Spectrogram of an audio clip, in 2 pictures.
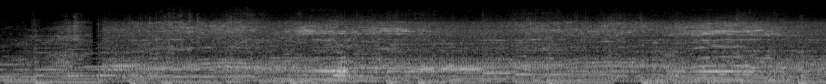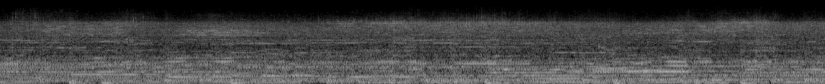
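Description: Background music playing over a petrol brush cutter's engine running as it cuts grass; the engine comes in about a second in.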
